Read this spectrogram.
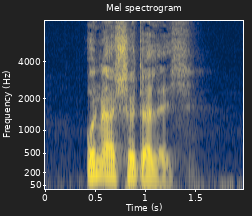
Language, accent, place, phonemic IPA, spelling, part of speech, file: German, Germany, Berlin, /ʊnʔɛɐ̯ˈʃʏtɐlɪç/, unerschütterlich, adjective, De-unerschütterlich.ogg
- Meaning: imperturbable, unshakeable, unflappable, unwavering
